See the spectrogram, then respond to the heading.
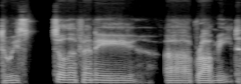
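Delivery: hushed voice. Asking the group quietly about raw meat near a sleeping bear: whispering. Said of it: "I don't have to whisper that much".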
